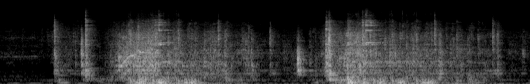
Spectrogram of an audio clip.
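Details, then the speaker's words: Honda EG1900X generator, Honda GX140 engine, stored over 10 years with fuel tap left on, before carb cleaning, at half choke: catches in uneven bursts, surging and sagging; runs only on choke, grim old fuel suspected. "so it's only running on choke which is expected I mean that fuel is pretty Grim so that doesn't surprise me really"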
